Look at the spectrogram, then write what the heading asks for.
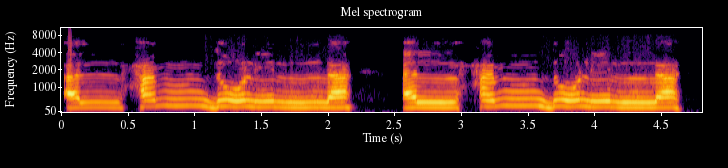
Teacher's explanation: lam dibaca dengan jelas tanpa ada dengung ataupun tidak ada juga qalqalahnya, dan mim juga baca dengan izhar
